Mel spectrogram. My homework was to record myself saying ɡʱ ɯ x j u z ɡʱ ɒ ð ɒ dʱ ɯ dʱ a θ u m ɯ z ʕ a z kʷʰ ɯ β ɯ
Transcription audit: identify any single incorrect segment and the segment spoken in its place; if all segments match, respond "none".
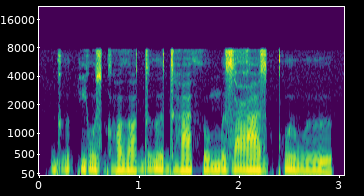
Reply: x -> k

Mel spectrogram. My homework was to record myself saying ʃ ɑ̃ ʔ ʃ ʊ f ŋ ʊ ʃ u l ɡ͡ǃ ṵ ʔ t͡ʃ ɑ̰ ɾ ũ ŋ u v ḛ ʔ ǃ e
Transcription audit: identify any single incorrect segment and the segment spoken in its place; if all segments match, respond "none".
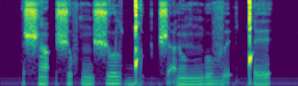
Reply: none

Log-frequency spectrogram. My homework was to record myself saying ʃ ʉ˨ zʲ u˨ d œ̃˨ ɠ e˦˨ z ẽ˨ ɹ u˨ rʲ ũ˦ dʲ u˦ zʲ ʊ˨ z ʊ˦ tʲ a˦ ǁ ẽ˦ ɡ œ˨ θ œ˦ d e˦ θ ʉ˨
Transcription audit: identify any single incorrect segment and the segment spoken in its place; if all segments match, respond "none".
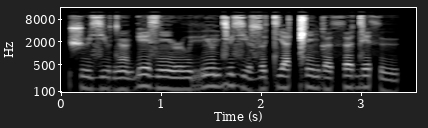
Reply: none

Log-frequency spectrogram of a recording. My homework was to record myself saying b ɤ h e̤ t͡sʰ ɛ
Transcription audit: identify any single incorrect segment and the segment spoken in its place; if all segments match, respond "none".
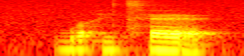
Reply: none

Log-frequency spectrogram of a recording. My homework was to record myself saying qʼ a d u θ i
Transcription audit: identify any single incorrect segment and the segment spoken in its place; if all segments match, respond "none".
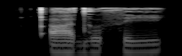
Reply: none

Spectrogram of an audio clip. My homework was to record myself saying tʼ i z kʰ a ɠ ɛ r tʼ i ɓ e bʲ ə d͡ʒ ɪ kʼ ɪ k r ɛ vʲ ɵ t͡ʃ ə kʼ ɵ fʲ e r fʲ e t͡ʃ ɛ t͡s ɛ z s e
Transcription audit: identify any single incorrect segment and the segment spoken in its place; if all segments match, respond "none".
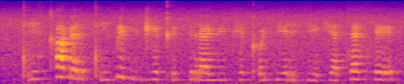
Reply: none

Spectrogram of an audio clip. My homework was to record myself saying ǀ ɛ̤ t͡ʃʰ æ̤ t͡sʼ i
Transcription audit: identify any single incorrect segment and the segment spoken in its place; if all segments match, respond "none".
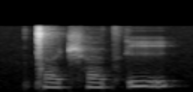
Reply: ɛ̤ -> æ̤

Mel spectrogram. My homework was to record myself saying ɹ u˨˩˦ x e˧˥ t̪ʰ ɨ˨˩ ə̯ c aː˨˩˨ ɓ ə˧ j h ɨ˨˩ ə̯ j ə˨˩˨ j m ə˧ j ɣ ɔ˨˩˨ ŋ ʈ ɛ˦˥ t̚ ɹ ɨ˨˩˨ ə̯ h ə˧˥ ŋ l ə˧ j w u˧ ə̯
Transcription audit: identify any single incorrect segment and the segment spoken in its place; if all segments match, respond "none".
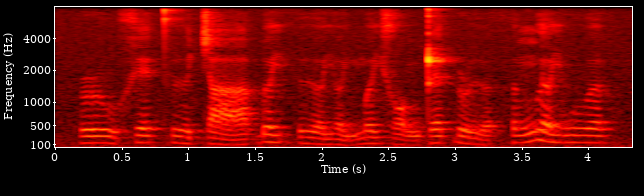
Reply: none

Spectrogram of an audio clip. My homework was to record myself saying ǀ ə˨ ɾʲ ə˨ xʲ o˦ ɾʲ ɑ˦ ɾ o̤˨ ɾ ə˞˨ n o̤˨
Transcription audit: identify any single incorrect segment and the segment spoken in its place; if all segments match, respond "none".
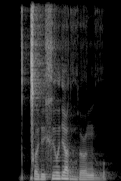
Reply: none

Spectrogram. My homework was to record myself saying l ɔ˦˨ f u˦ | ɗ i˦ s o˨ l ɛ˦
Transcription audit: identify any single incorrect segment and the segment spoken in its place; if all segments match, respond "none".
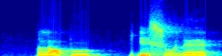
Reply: f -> p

